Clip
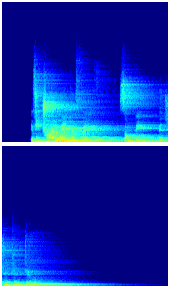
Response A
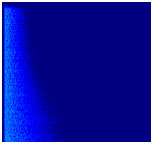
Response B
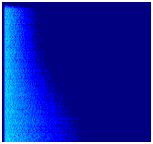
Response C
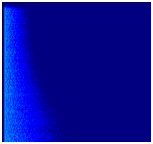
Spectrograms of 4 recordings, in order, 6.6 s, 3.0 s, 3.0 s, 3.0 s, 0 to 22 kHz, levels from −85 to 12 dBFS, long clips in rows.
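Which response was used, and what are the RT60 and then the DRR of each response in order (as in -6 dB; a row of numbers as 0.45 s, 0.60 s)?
B; 2.9 s, 2.9 s, 2.9 s; 0.5 dB, -4.0 dB, 4.5 dB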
